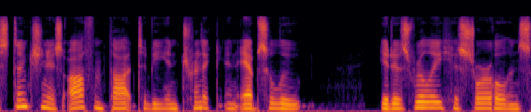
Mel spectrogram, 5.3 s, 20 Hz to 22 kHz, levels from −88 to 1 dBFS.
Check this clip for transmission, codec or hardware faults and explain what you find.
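The speech has compressed frames skipped at 2.00 s and 4.90 s. Whole frames of about 26.1 ms each never reach playback. The audio jumps ahead, roughly 150 ms then 100 ms, consistent with several dropped frames. Overlapping neighbours leave each join a brief smeared blip.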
